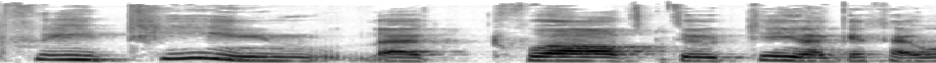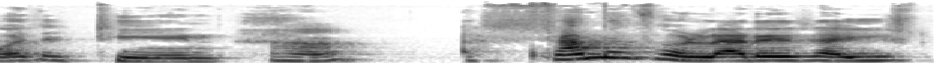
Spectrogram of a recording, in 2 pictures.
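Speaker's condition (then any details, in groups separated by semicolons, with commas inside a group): Cerebral palsy; speech therapy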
